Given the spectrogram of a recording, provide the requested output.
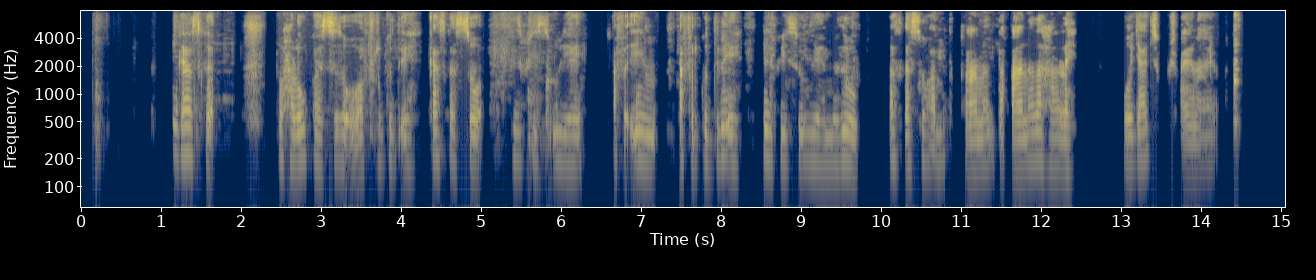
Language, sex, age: Somali, female, 18-24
